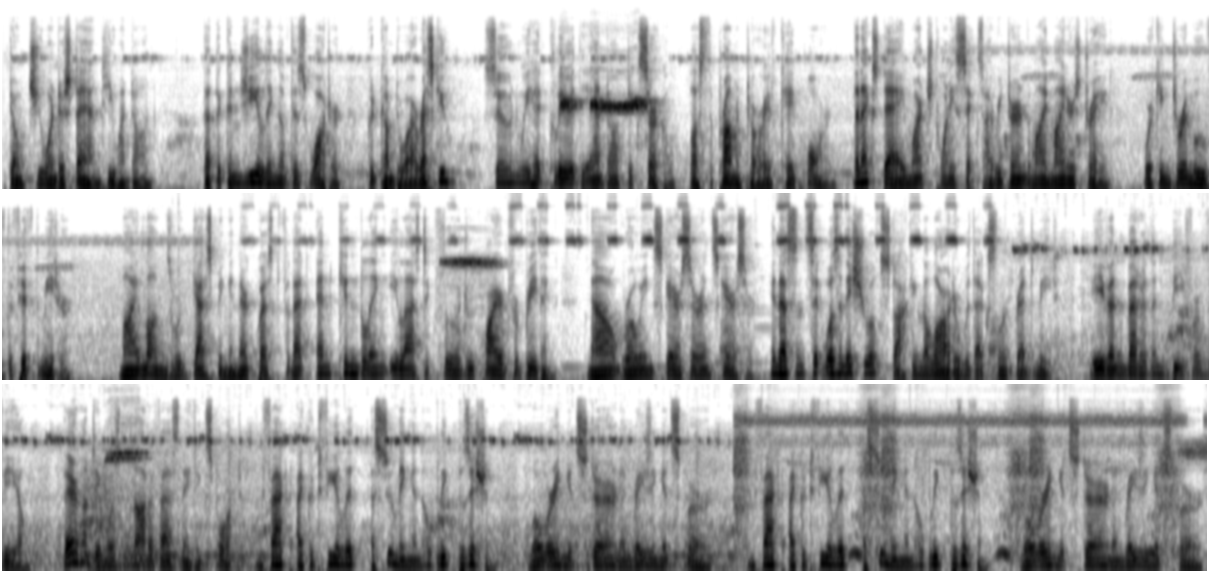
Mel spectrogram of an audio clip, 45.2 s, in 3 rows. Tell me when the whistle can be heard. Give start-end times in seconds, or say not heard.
7.0-8.1, 20.6-21.3, 31.1-31.9.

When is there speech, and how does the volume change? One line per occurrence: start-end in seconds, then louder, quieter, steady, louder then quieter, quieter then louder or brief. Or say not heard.
0.0-15.9 steady
16.6-45.2 steady.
